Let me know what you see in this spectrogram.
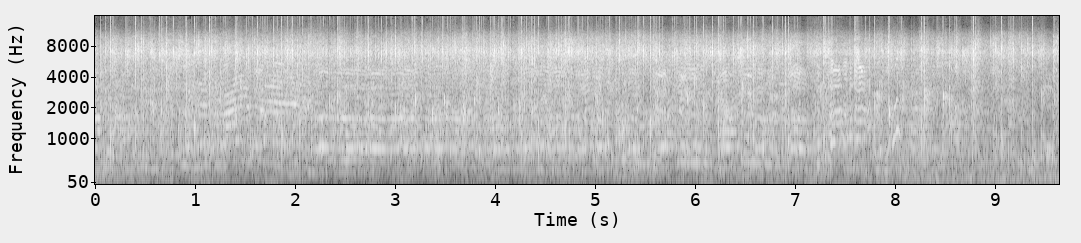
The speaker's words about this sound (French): On s'applaudit.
